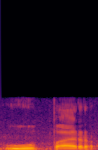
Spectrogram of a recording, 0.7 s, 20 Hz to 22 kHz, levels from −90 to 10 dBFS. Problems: constant background noise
